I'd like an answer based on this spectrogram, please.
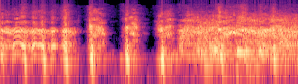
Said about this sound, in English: I listen with my stethoscope. All right. Cough, please.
